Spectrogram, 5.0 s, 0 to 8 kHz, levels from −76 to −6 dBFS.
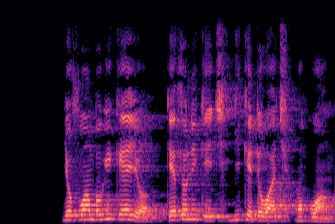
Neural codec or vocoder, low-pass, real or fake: none; 7.2 kHz; real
